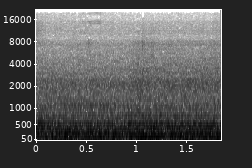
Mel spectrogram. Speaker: He tightened all those cuz there was a couple of them loose. So, and now it seems to be working fine.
